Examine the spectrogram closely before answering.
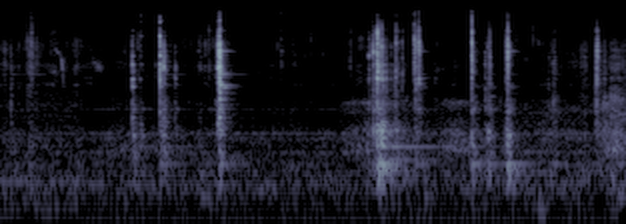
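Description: A ratchet wrench clicks as it turns a bolt.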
